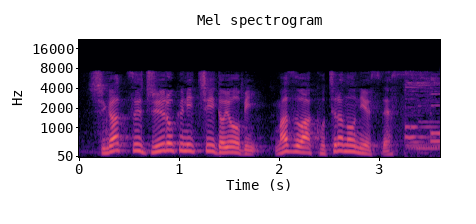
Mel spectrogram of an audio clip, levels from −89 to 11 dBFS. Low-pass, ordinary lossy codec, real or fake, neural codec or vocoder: 7.2 kHz; none; fake; vocoder, 44.1 kHz, 128 mel bands every 256 samples, BigVGAN v2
